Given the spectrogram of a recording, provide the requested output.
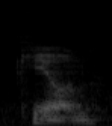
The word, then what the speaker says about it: Keon: Keon, rhymes with neon.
